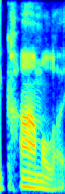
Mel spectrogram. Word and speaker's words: Kamala: with mispronouncing your name they they act as if they can't say kamla it's not that complicated what what's going on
